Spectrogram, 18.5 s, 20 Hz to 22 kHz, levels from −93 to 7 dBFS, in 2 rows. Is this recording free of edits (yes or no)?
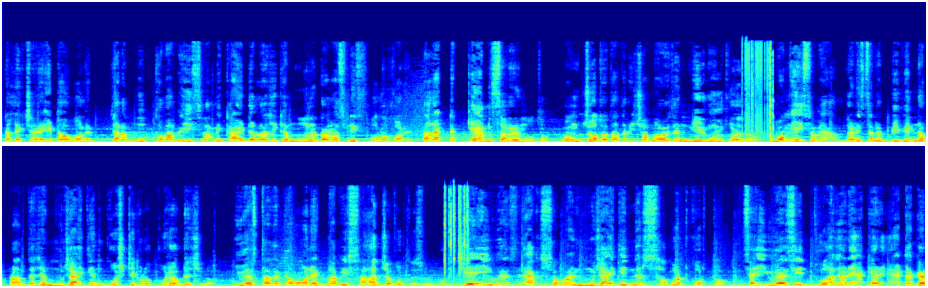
no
